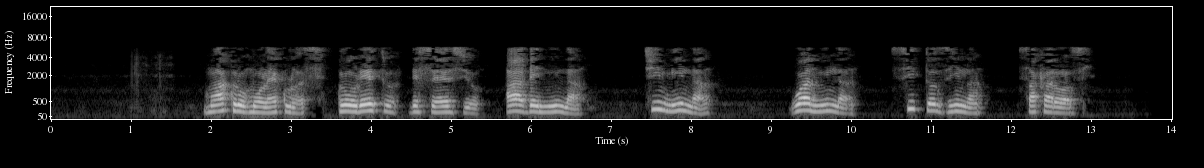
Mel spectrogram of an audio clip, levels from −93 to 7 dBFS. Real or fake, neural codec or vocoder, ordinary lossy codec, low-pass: fake; codec, 16 kHz, 8 kbps, FunCodec, trained on LibriTTS, 25 frames a second; MP3, 24 kbps; 7.2 kHz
